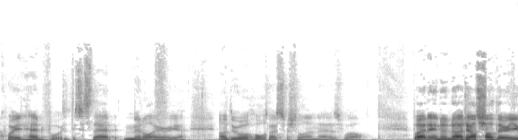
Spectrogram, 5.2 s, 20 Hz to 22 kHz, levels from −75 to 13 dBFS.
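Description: The whole clip carries plainly audible MP3 compression. It sounds watery and swirly, and attacks smear. The likely cause is a low bitrate, around 64 kbps. With so few bits, the encoder drops weak frequency components. Those components then flicker on and off from one frame to the next. That flicker gives the swirling texture.

Frames out of order occur three times: 0.62 to 0.84 s, 2.66 to 2.88 s, and 4.65 to 4.87 s. Each time, two adjacent blocks of about 0.1 s swap places. Each block fits four MP3 frames. The stretch plays back second half first. It sounds like a short garbled flutter. No time is lost, so the timing after each event stays intact.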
